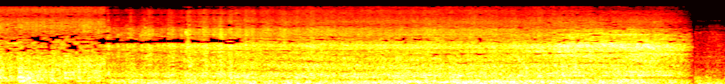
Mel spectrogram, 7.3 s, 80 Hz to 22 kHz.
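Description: Engine of a homemade 18-wheeled ATV running steadily as the machine is driven, with a higher whine that grows stronger over the last few seconds. The sound drops off suddenly near the end.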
